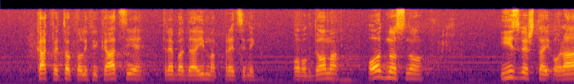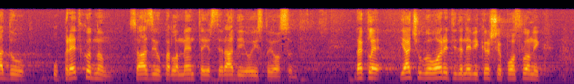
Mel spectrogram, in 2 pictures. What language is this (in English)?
Serbian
